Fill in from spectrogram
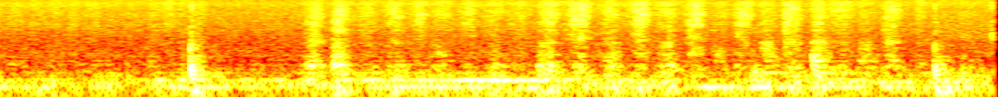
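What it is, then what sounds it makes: Pencil shading on paper. A wooden coloured pencil is rubbed back and forth over a paper colouring book page of a Mickey Mouse picture resting on a desk, making continuous shading strokes. The result is a soft, steady scratchy rasp with a few slightly sharper strokes over a low, constant hum.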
